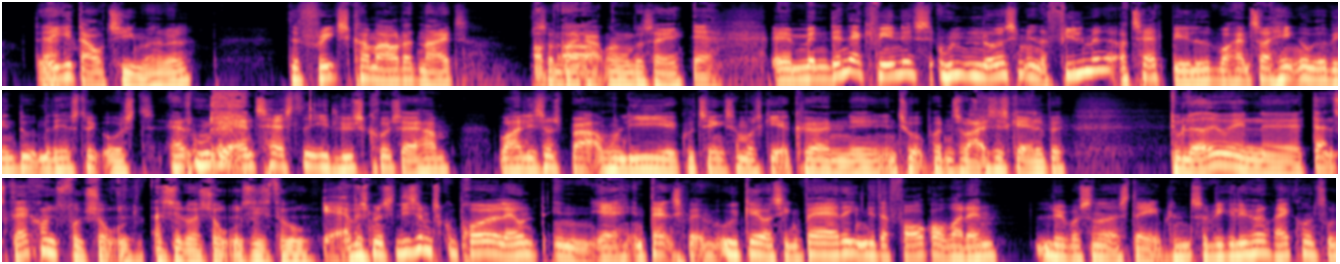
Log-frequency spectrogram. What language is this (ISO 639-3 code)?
dan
